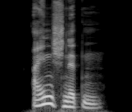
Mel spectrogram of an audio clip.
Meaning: dative plural of Einschnitt
- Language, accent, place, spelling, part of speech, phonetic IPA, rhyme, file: German, Germany, Berlin, Einschnitten, noun, [ˈaɪ̯nʃnɪtn̩], -aɪ̯nʃnɪtn̩, De-Einschnitten.ogg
